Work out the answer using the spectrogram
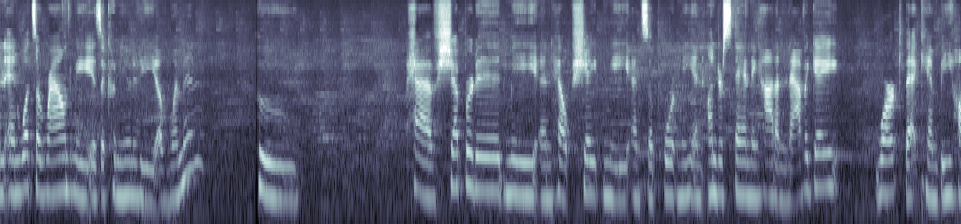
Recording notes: Recorded during the "Portraits of Us" Book Launch Celebration.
